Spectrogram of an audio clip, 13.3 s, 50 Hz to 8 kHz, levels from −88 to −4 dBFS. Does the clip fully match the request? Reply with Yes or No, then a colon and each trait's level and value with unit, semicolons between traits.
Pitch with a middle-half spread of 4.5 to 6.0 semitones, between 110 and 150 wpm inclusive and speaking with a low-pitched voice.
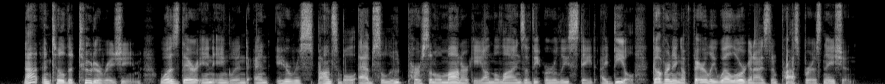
Yes: average, 5.2 semitones; average, 140 wpm; low, 110 Hz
